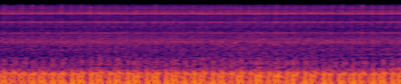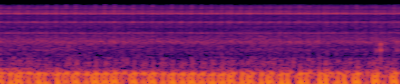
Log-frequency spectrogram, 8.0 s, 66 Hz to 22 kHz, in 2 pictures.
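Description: A 1994 Ducati 900 Supersport with an air-oil cooled engine runs at low revs while being turned around, its steady throbbing pulse close and continuous throughout, with no talk.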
